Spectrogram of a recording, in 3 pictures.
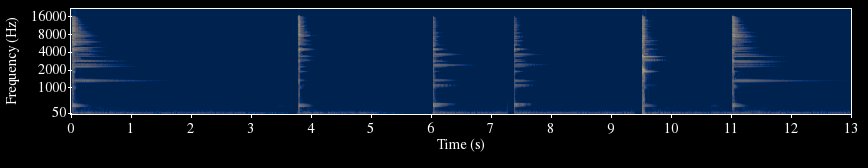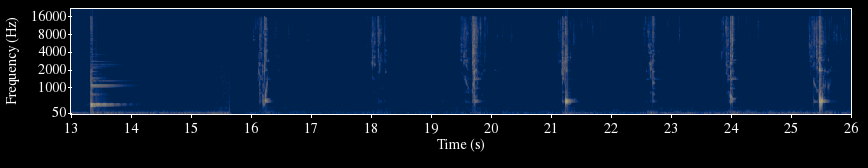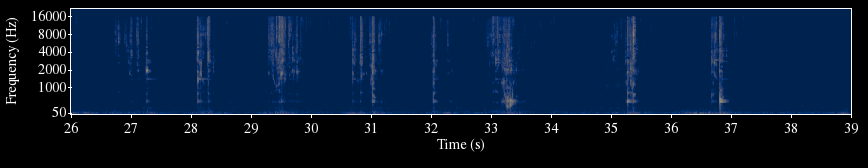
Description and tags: Metal Bottle
The sound of a metal water bottle being tapped and shook both with and without water.
bottle, clang, drips, metal, tapping, water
